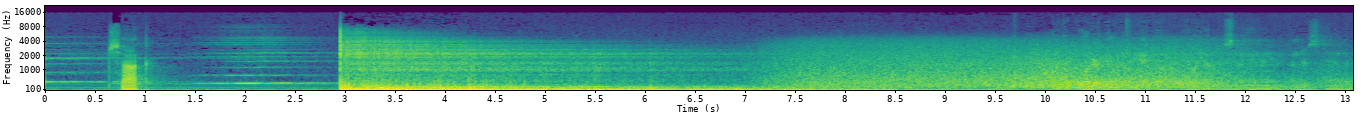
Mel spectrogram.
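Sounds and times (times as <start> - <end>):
ocean surf washing on beach: 7.3 - 12.5.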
